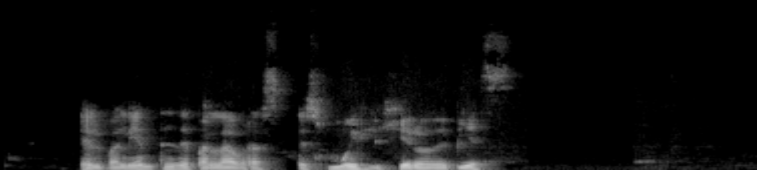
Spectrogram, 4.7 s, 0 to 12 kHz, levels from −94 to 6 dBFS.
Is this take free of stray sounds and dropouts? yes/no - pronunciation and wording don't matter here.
yes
